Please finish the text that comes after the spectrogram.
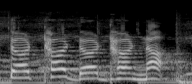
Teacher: ಆಳದಲ್ಲಿ ತಡೆ ಹಿಡಿತೀವಿ ನಾಲ್ಗೆ ತುದಿನ ಮುಂಭಾಗಕ್ಕೆ ಒತ್ತಿ ಅಲ್ಲಿನ ಉಸರನ್ನ ಹಿಡಿದು ಚೇತೀವಿ ನಾಲಿಗೆ ಹೊರಳಿಸಿ ತುದಿನ ಒಳಗೊತ್ತಿ ಅಲ್ಲಿ ಉಸಿರು ಹಿಡಿದು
